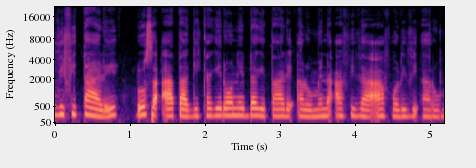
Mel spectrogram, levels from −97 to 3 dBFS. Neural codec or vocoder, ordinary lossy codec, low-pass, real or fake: none; none; none; real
